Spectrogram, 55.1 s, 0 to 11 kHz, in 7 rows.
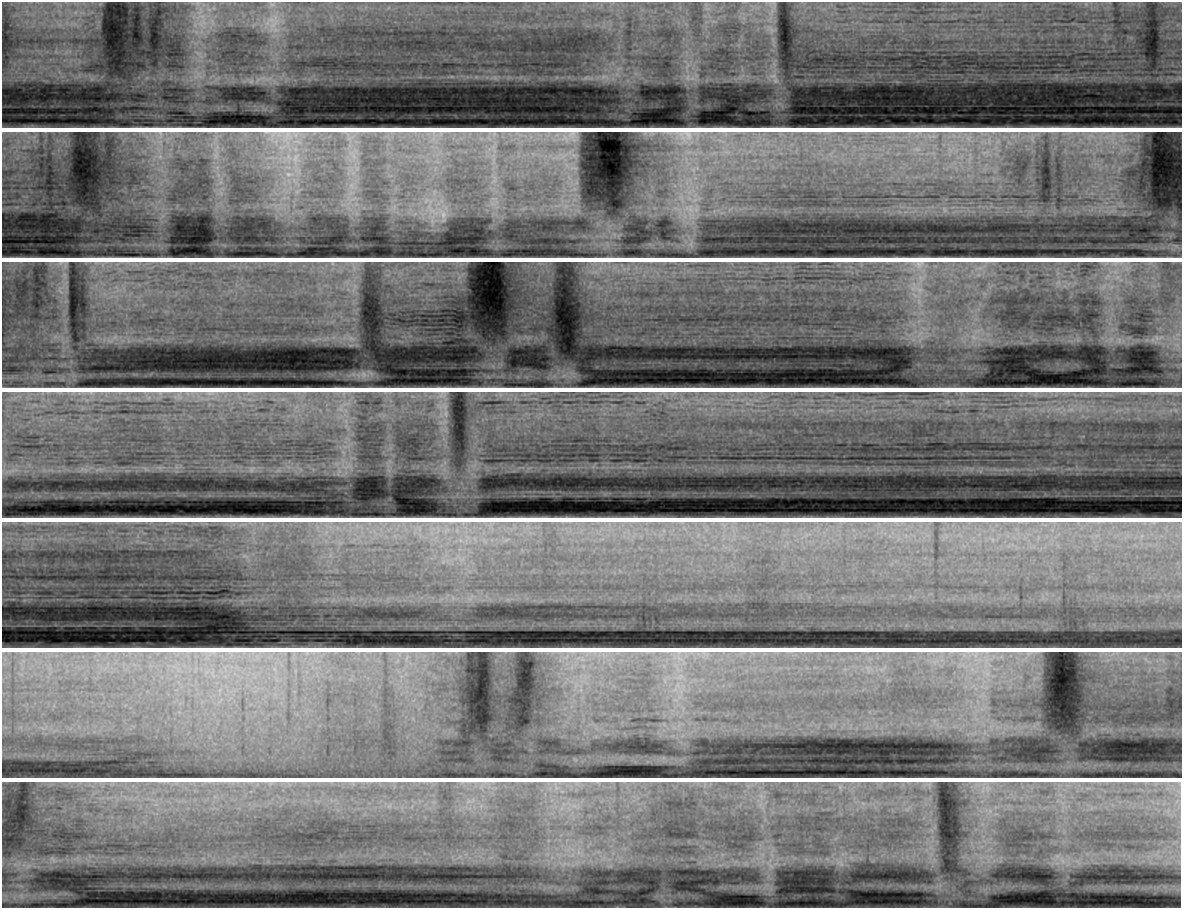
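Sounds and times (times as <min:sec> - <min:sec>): male chorus singing a cappella: 0:00.0 - 0:41.1, 0:42.2 - 0:55.0.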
